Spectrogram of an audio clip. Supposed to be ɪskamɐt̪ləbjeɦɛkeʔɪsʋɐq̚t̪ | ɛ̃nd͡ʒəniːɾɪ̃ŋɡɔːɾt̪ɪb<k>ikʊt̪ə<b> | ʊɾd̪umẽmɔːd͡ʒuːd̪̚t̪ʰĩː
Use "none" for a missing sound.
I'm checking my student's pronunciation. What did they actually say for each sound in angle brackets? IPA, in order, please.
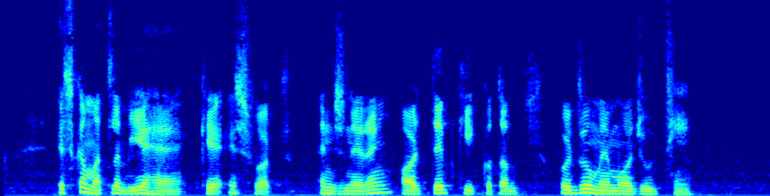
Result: k, b

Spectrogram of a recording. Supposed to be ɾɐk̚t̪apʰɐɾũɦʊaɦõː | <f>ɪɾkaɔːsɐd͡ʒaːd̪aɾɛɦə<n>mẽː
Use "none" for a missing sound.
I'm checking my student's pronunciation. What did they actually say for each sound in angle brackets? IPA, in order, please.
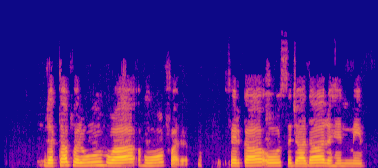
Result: f, n

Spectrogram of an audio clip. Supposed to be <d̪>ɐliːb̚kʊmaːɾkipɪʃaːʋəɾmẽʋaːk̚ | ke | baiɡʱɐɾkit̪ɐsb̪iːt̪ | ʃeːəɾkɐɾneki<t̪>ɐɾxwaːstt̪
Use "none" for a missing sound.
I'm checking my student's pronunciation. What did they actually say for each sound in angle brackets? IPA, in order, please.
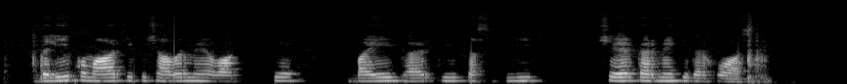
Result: d̪, d̪

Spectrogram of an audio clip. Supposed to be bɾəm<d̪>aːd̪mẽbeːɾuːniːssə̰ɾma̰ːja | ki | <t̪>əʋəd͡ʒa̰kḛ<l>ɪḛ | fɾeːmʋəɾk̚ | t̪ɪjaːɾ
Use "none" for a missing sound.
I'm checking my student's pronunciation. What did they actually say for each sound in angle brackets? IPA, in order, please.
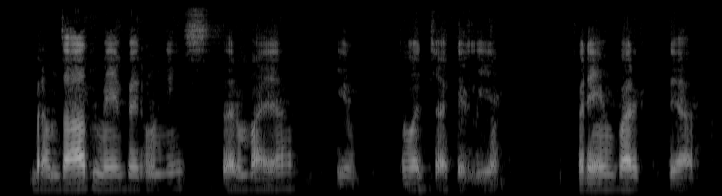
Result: d̪, t̪, l

